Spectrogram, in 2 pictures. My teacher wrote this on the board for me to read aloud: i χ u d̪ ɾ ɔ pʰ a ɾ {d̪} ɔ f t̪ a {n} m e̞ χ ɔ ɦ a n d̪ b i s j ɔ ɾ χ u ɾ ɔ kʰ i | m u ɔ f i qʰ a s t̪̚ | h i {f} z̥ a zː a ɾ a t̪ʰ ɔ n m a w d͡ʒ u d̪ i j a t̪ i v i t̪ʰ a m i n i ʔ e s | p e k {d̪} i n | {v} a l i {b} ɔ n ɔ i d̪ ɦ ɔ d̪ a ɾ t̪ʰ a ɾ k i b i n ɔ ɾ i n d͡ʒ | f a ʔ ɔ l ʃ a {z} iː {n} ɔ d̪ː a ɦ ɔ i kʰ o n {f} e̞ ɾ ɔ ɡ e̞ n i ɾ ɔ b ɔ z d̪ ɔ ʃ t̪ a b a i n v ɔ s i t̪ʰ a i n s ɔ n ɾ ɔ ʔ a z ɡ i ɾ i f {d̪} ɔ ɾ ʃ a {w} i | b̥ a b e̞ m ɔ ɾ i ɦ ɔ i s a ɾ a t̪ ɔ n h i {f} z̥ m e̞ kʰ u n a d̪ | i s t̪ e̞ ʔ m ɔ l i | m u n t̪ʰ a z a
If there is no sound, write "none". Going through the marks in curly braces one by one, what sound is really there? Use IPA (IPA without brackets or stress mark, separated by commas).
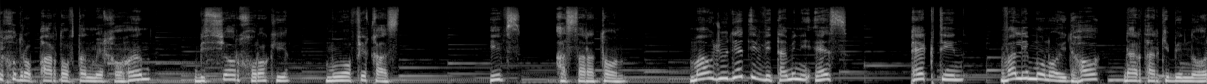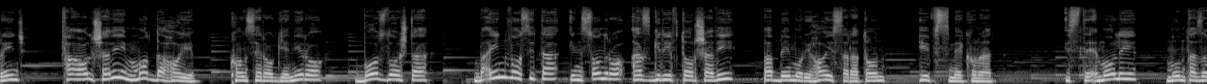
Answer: t̪, n, f, t̪, v, m, v, m, s, t̪, v, f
